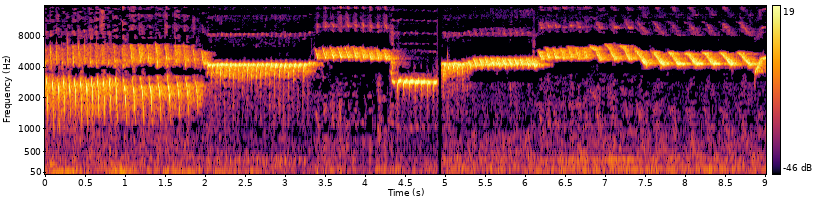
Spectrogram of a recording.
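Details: Yellow canary singing a chain of rapid trilled tours, shifting from fast rolling trills to steady whistled notes and a brief low dip, each phrase repeated many times before the next begins.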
